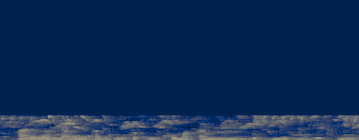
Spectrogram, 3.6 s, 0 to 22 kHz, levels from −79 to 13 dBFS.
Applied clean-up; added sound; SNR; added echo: classical method WPE with log-MMSE.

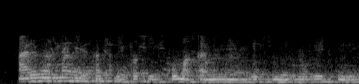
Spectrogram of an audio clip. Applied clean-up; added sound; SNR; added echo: neural separator model SepFormer DNS4.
